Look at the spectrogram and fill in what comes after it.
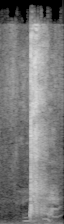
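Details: A baby sneezes: one sudden, airy sneeze after a brief breath in, with a soft voiced tail.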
